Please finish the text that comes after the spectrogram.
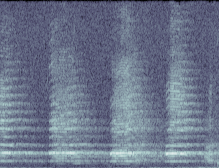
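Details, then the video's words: Canada geese heard while camping in a parked school bus beside a school bus lot: three loud, nasal, evenly pitched honks in quick succession, each about half a second long. "Please hold for the canada gooses."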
